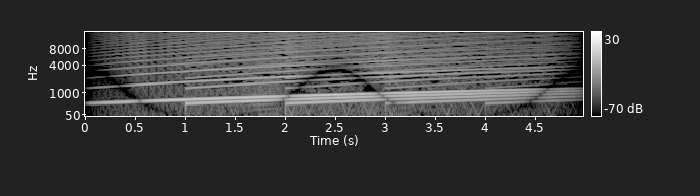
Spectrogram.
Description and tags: Ibert Xavier 2012 13 son1
Made using Audacity (only):
Generate 1 wave form
sawtooth start from 440 Hz to 1320 Hz
apply a fade in fade out effect
Apply a Phaser
stages : 2 dry/wet 128 LFO Frequency 0.4 LFO Depth 100 feedback 0
Echo
Delay time 1 Decay factor 0.5
Morphologie:
-Masse: mélange de noeuds et de sons tonique
-Timbre harmonique: Son brillant/puissant et agressif adouci par les fondus
-Grain: son rugueux
-Allure: relativement instable, léger effet de pompe dans le son
-Attaque: Faible à cause des fades in & out
-Profil mélodique: Son continu varié, variation serpentine
-Profil de masse: Son calibré grâce au phaser
Typologie:
Continu varié V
